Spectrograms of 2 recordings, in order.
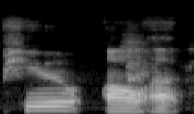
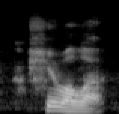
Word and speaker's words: Puyallup: It's pronounced Puyallup. Puyallup.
